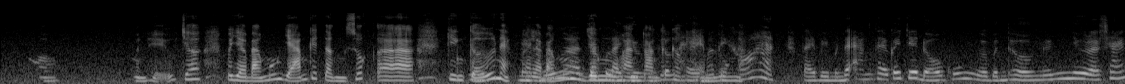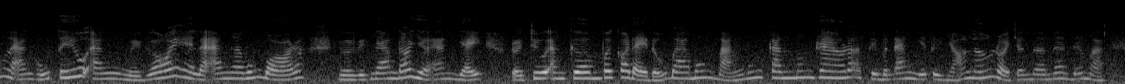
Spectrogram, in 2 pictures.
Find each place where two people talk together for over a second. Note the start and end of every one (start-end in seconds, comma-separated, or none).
4.7-7.4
